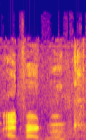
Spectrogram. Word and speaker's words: Edvard Munch: Edvard Munch, I think is how you say it in the Norwegian way, and he's the painter who painted The Scream and yeah.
